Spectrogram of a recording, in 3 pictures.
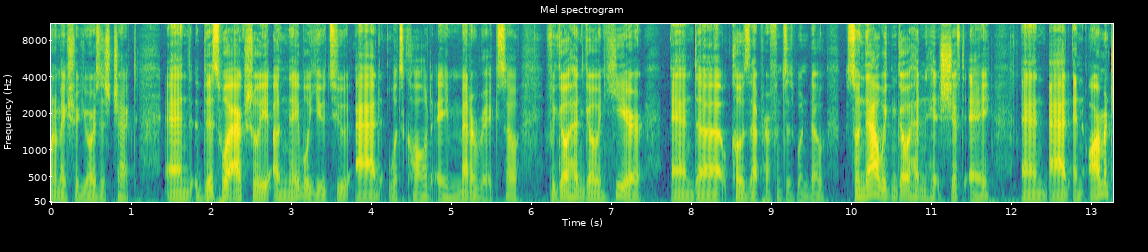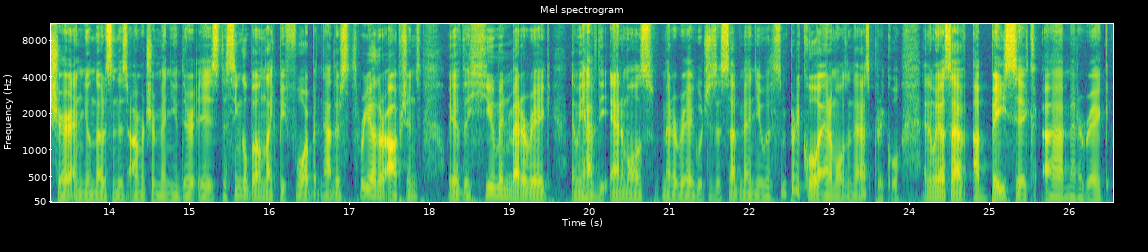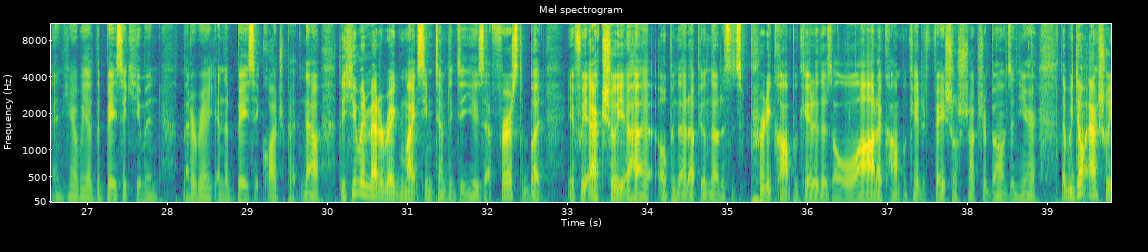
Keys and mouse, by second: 7.8-9.8 drag, 11.9 shift+a, 34.5 middle click, 35.4 middle click, 36.1-38.1 middle drag, 39.1 middle click.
